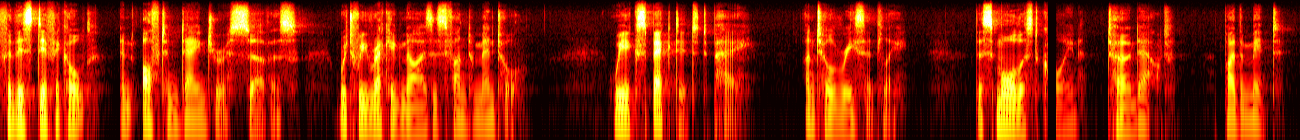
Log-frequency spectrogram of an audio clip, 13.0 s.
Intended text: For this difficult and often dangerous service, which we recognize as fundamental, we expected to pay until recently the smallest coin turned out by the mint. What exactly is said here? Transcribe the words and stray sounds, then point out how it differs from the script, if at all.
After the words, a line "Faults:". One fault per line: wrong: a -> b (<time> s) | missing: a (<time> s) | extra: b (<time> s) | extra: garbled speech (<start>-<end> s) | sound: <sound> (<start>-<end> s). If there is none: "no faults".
For this difficult and often dangerous service, which we recognize as fundamental, we expected to pay until recently the smallest coin turned out by the mint.
Faults:
sound: dropout (10.5-10.6 s)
